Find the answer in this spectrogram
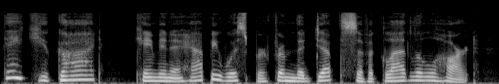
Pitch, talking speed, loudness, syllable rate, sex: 175 Hz, 190 wpm, -18 LUFS, 4.3 syllables/s, female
